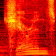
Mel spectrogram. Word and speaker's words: Charon: And they pronounce Charon correctly. I love it. A lot of people just pronounce it Charon or something like that.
